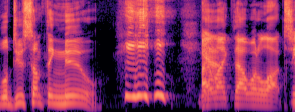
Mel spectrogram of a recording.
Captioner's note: laughing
